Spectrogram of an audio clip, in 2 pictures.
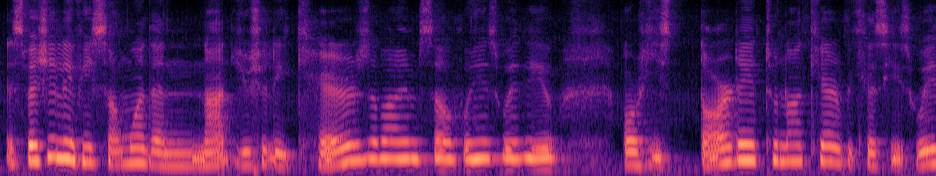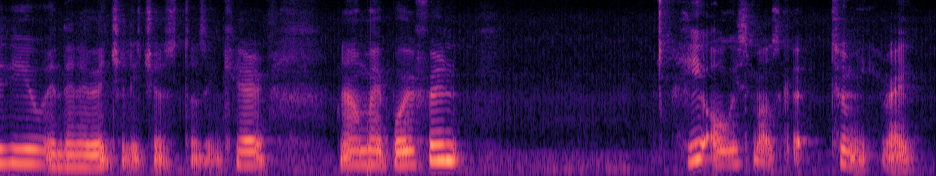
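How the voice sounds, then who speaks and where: A young woman with a gravelly, groggy voice chats casually and directly to her viewers, giving advice in an informal vlog style. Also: mid-range voice, lively intonation, moderate pace, warm tone, poor audio. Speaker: vlogger chatting while doing makeup.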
